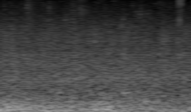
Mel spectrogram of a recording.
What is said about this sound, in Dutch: Het regent.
